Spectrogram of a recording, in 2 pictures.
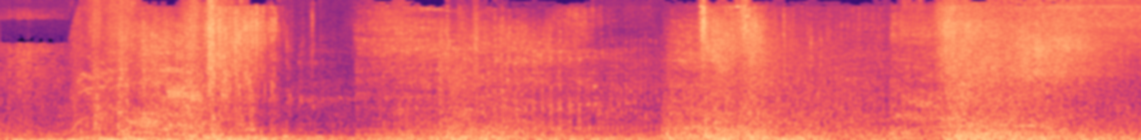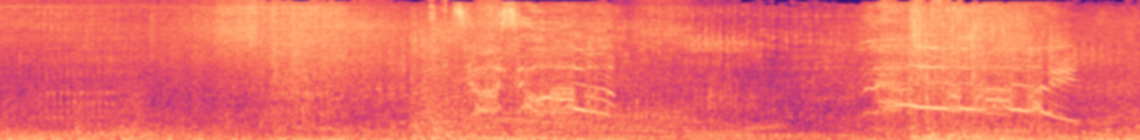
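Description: A huge beast growls and rumbles deeply.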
